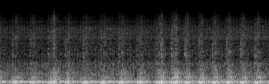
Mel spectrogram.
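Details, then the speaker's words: BMW E46 318i Touring: lumpy, stumbling idle with irregular surges and dropouts, as if running on one cylinder, later firing even less; severe misfire, cause suspected, not confirmed. "that said it sounds like we're barely running on one cylinder right now we'll get there"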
